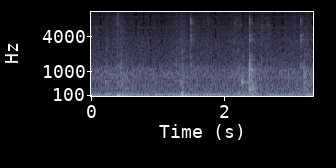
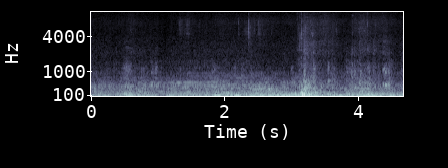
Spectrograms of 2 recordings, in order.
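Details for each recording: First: 2012 L322 Range Rover front suspension: dull clunks about once a second as the front wheel is rocked, isolated to worn sway bar link ball joints. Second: 2012 L322 Range Rover on a bumpy road at 10 mph with right-hand sway bar link removed: only steady road rumble, no clunk or rattle; front clunk isolated to the sway bar, ball joints suspected.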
